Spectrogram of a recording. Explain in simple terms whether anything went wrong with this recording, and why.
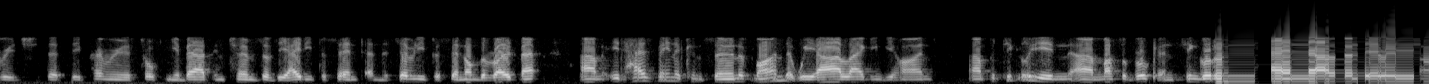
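From 12.16 s to the end, a rigid metallic buzz at 133 Hz appears. That's robotic sound from repeated short buffers, likely a tiny 7.5 ms chunk looping.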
